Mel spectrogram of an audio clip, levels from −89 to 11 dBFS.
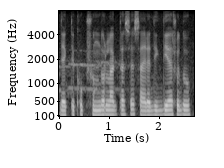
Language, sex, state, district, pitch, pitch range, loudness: Bengali, male, Tripura, West Tripura, 125 Hz, 120-130 Hz, -17 LUFS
